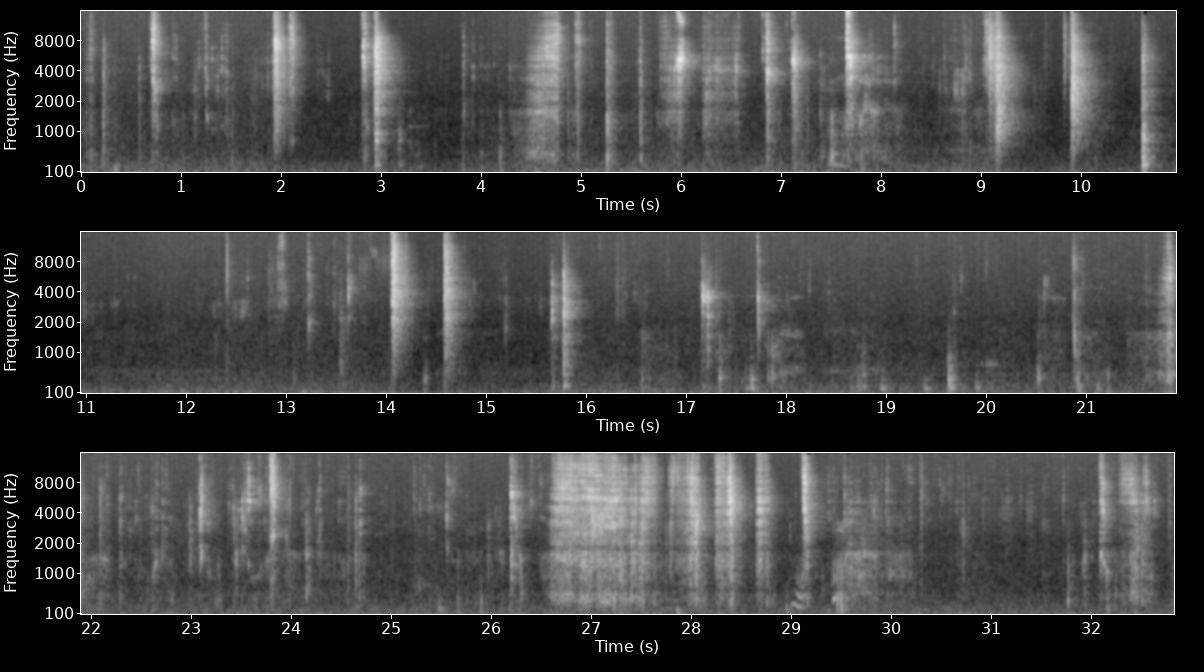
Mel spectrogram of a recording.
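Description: Close-miked chewing and mouth sounds of eating boiled snow crab meat, broken by sharp snaps and cracks as the crab leg shells are broken apart by hand. A longer crackling crunch comes near the end.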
